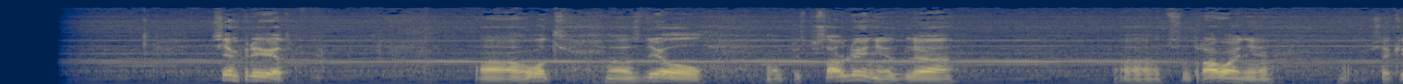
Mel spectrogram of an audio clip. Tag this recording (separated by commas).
Tools, Speech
